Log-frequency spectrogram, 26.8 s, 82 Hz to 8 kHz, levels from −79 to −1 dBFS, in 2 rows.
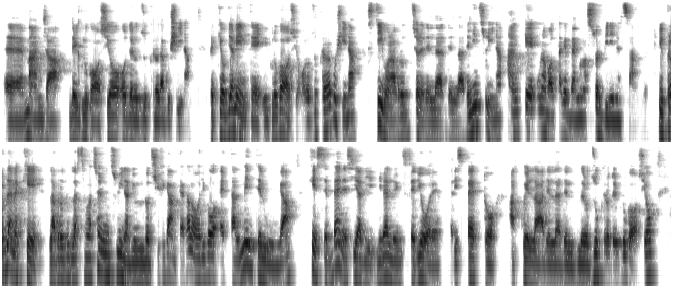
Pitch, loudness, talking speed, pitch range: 95 Hz, -18 LUFS, 145 wpm, 85-120 Hz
